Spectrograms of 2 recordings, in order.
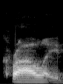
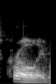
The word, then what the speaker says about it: Crowley: People sometimes pronounce it Crowley, but it's Crowley, rhymes with holy.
